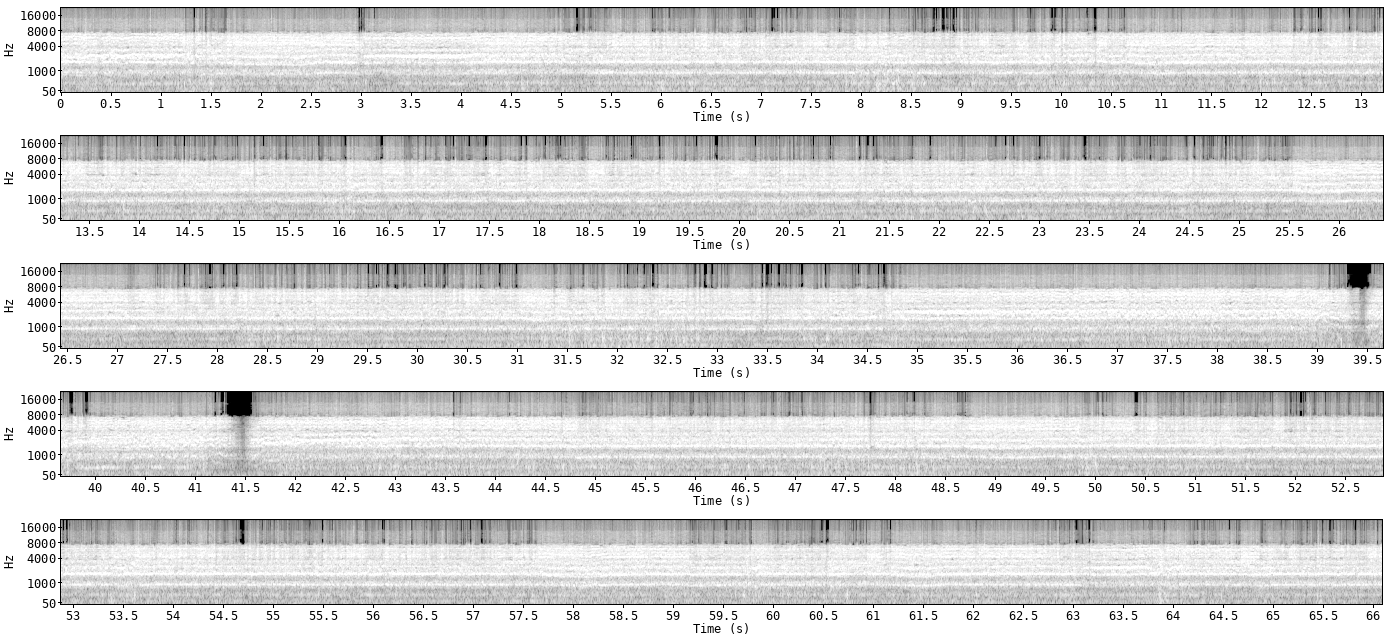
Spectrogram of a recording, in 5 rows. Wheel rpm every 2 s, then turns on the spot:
210, 210, 230, 230, 230, 230, 230, 240, 230, 230, 230, 230, 230, 230, 230, 230, 230, 230, 210, 160, 160, 200, 230, 230, 230, 230, 230, 230, 240, 230, 230, 230, 230.
none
